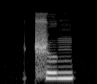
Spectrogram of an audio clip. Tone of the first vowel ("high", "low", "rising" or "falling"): high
